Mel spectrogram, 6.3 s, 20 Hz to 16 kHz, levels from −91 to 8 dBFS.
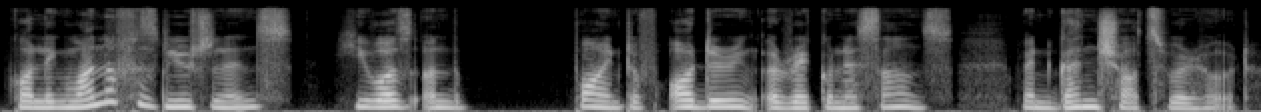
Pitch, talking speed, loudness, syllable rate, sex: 205 Hz, 170 wpm, -18 LUFS, 5.9 syllables/s, female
